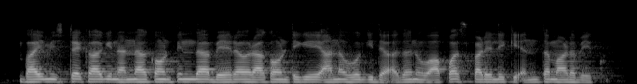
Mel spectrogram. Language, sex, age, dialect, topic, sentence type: Kannada, male, 18-24, Coastal/Dakshin, banking, question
